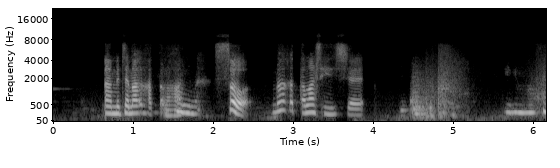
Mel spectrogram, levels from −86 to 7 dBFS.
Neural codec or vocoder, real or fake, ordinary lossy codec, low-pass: codec, 16 kHz, 0.5 kbps, X-Codec, HuBERT features, trained on general audio; fake; Opus, 32 kbps; 7.2 kHz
